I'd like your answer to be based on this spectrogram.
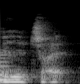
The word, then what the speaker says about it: Allegiant: Allegiant, wie also Giant, wie der Riese.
